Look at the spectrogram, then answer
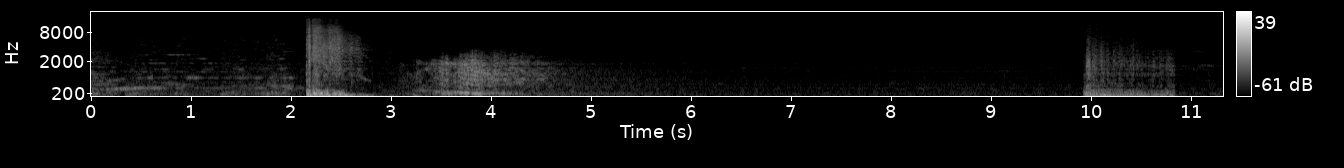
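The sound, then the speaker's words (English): A heavy nuclear artillery cannon with a nuclear payload fires with a sudden loud blast, followed by a rolling explosion rumble that fades into a low, quiet hum before a second loud boom near the end. No one speaks. “This is a cannon that is, it's called the Grable, and it has a nuclear payload inside of it.”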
